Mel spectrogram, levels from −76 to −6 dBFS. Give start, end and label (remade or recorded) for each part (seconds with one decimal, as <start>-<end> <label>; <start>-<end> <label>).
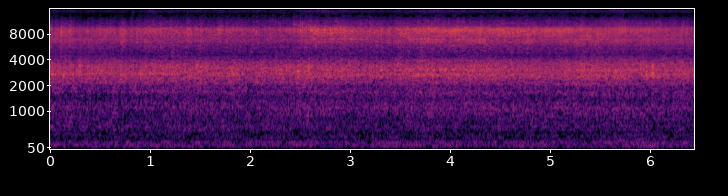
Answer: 0.0-1.0 remade; 1.0-4.8 recorded; 4.8-6.4 remade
